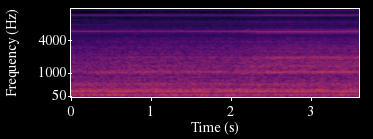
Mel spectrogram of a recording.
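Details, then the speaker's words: Lathe easing up on new V-belt setup, VFD max 150 Hz, about 1.5:1 motor-to-spindle ratio, motor around 4,500 of 8,000 available; smooth even hum with faint steady whine, no slap or squeal. Normal running. "See how nice and quiet that is?"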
